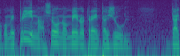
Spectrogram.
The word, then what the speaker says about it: joule: è l'unità di misura joule, che non si pronuncia joule come si dice in Italia, ma si pronuncia joule.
